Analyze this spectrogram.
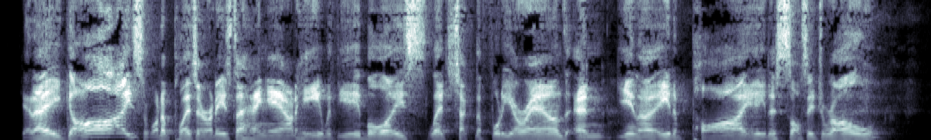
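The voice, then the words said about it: Put-on Australian kid accent. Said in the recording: “pretend to talk like an Aussie kid”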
